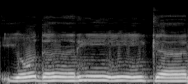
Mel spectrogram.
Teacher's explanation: يدريك دال حروف قلقلہ میں سے جو 15 لیٹرز ہیں، قاف طا با جیم دال، جب بھی یہ ساکن آتے ہیں تو ڈبل ساؤنڈ آتا ہے۔ را کے نیچے زیر ہے، را کو باریک کرنا ہے اور 1 سیکنڈ کھینچنا ہے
